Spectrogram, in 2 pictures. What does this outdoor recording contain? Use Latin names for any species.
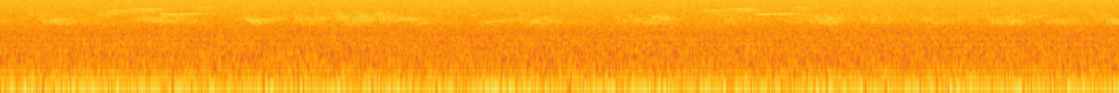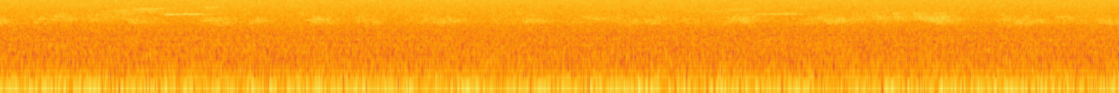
Vireo olivaceus, Setophaga virens, Seiurus aurocapilla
